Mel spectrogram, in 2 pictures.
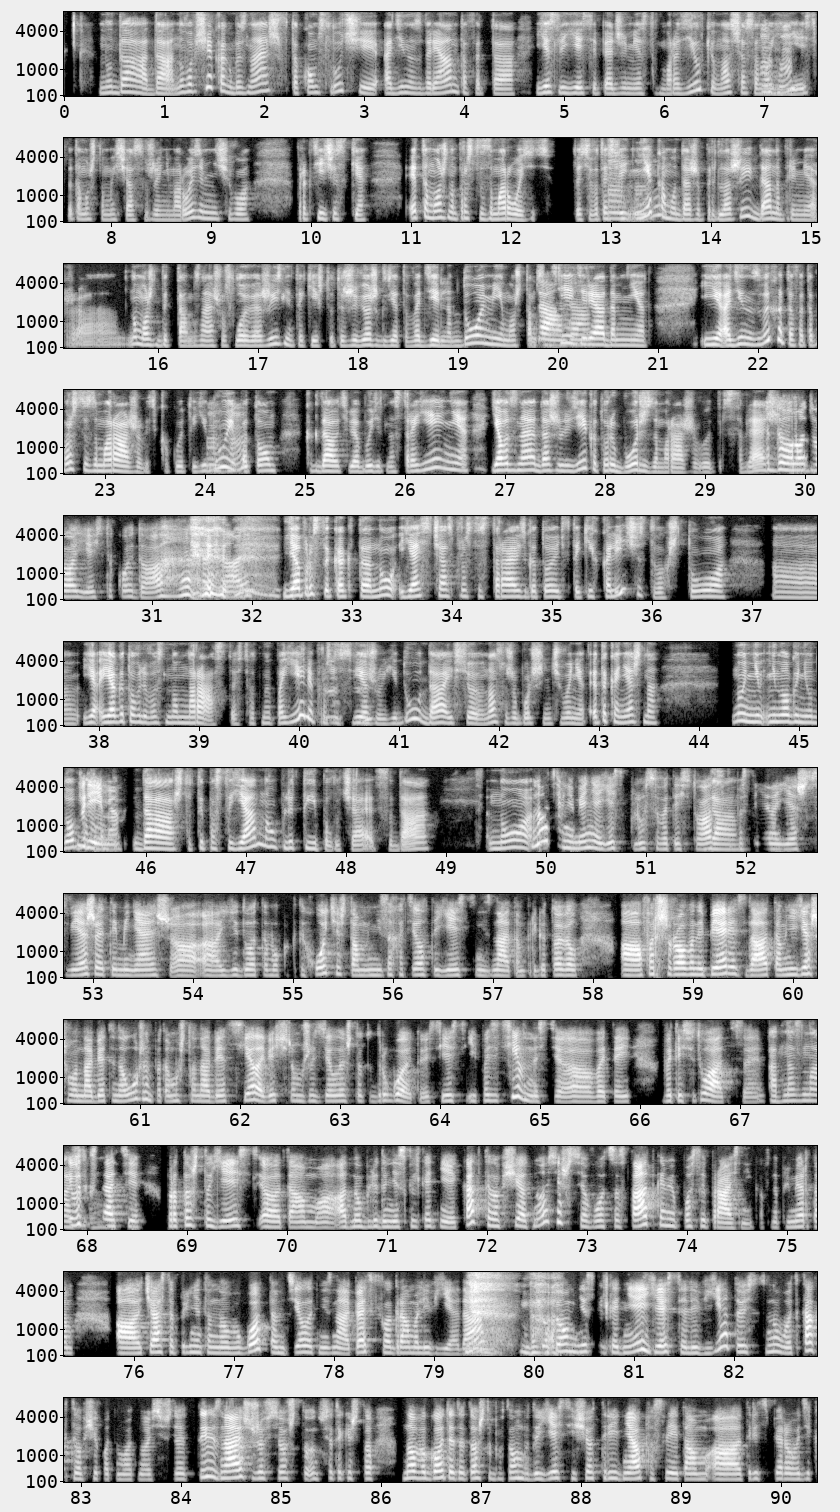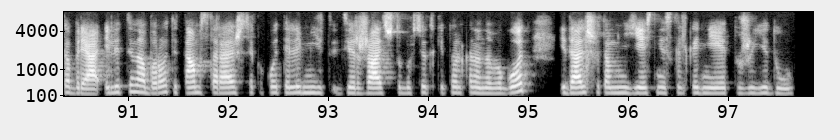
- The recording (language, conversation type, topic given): Russian, podcast, Как уменьшить пищевые отходы в семье?
- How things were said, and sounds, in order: tapping; laugh; chuckle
